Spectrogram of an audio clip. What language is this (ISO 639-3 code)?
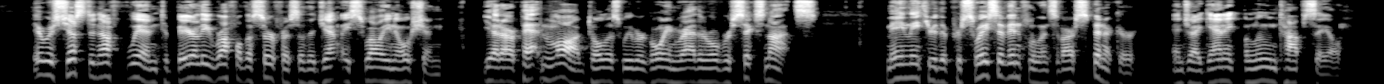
eng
